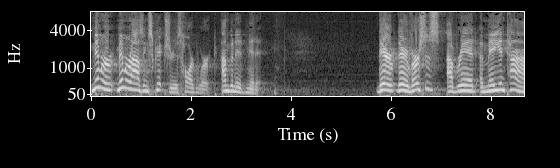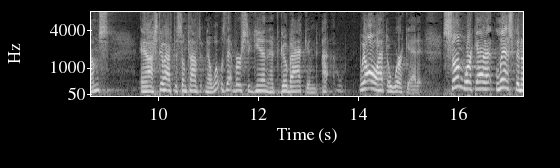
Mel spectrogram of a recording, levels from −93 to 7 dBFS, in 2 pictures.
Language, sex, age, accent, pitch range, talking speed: English, male, 50-69, American, 190-265 Hz, 175 wpm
